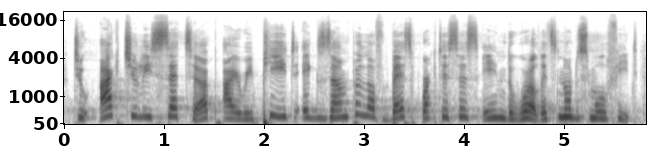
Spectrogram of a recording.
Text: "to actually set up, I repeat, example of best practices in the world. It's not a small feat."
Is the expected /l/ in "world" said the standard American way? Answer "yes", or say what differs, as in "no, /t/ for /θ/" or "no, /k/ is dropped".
yes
